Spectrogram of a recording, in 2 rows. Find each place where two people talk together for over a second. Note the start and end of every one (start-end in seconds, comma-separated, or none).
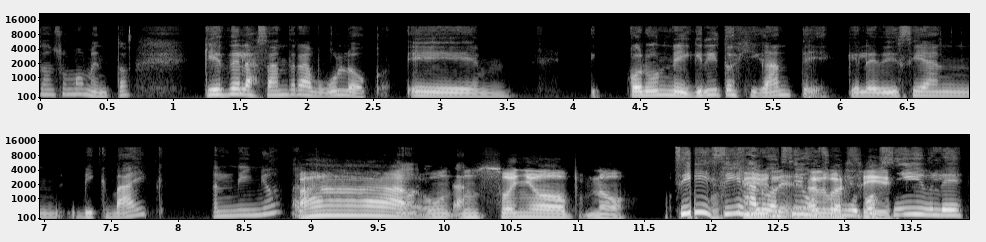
8.9-10.2, 11.9-13.4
